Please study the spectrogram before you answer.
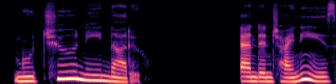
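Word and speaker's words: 夢中になる: In Japanese, you might hear yumchu ni naru, pronounced muchu ni naru.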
